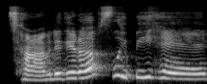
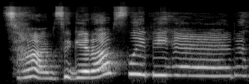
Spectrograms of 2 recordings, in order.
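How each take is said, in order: First: The line is read out flatly. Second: The line is acted in a cheerful voice.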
